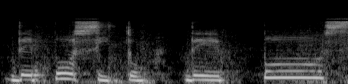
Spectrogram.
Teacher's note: la sílaba tónica está en la antepenúltima por lo tanto es una palabra esdrújula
